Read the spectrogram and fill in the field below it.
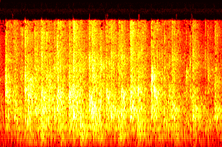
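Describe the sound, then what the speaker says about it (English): An audience at a channel launch event claps in sustained applause, a dense crowd patter of many hands, steady and fairly close for the whole stretch with no voices. "let's put a round of applause for this team, please"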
